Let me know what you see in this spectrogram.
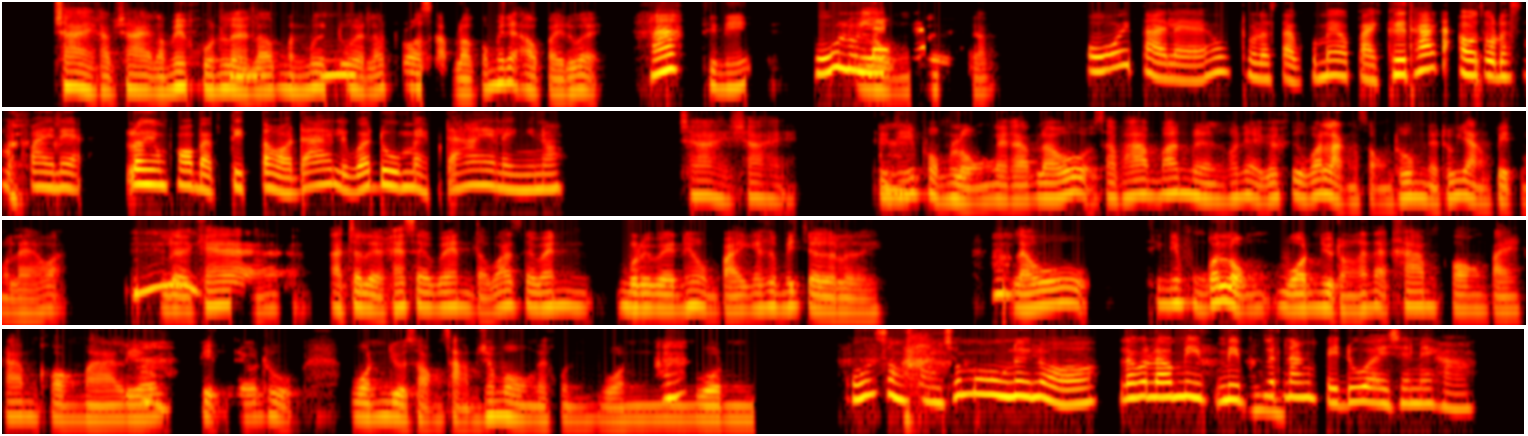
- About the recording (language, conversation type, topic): Thai, podcast, มีช่วงไหนที่คุณหลงทางแล้วได้บทเรียนสำคัญไหม?
- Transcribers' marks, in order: tapping; chuckle; in English: "map"; other noise; chuckle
